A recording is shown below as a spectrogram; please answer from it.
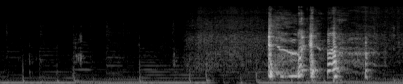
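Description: Background music plays throughout. About two and a half seconds in, a person coughs and gags into a tissue on a foul-tasting jelly bean, in a few harsh bursts lasting about a second.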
